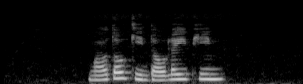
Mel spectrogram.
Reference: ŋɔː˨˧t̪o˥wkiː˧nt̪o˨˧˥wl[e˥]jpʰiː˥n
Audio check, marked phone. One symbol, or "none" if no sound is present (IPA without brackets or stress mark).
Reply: e˥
